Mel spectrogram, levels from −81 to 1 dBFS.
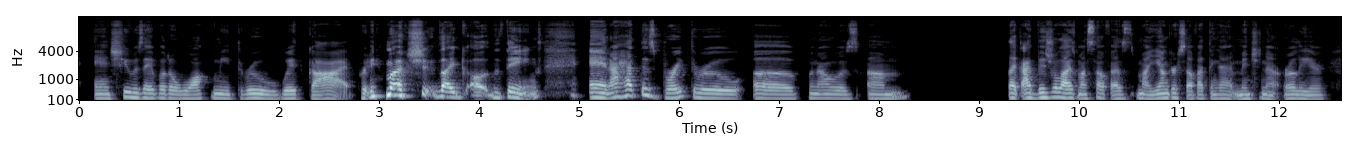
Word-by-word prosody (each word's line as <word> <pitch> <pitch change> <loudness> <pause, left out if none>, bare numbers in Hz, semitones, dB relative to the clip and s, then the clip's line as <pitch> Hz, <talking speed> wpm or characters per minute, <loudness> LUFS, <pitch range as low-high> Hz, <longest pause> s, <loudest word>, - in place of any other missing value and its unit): and 145 0 -4
she 140 +8 -3
was 165 -1 -2
able 155 -1 -2
to 145 - -2
walk 135 +1 -4
me 145 -2 -2
through 145 +2 -2 0.2
with 140 +1 -3
God 130 +2 +1
pretty 205 +2 +1
much, 240 -3 +9
like, 185 -4 +5
all - - +2
the 170 - -4
things. 175 -4 0 0.5
And 170 -2 +4
I 185 - +4
had 225 +3 +1
this 250 -4 -1
breakthrough 160 -5 -1
of 140 -2 -2
when 150 -1 -6
I 145 0 -4
was, 140 -1 -7
um 135 +6 -5 1.0
like, 160 -2 +2
I 160 - +5
visualize 165 0 +2
myself 140 +2 -2
as 135 +1 -5
my 140 -2 -2
younger 155 +4 -1
self. 130 -4 -3
I 135 - -1
think 135 0 -8
I 135 - -5
had - - -7
mentioned 135 +2 -5
that 120 - -8
earlier. 130 -2 -5
145 Hz, 195 wpm, -26 LUFS, 135-165 Hz, 1.0 s, much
